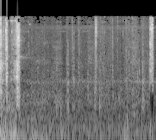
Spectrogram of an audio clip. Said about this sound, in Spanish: Jackson, Melis y Raven cargan sus fusiles.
